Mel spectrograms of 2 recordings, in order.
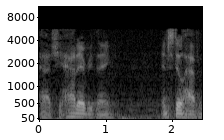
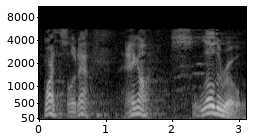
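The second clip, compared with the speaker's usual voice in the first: higher-pitched, playful voicing of Jesus reining someone in; acted "hold your horses" interjection, pitched up; 6 semitones higher, 4 dB louder than usual. Preacher voices Jesus telling busy Martha to ease up, playfully exasperated.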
